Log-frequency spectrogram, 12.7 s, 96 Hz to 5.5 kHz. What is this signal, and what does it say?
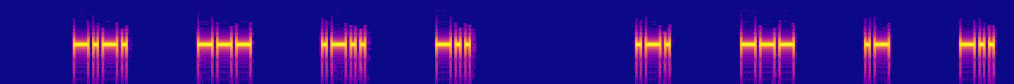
Morse code, heard as a keyed tone, about 20 wpm, spaced as for 8 wpm, 650 Hz. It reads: COLD ROAD
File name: Engelske ord 20/8 wpm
